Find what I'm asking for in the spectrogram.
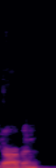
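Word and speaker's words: Dar-Benn: Darben? Is that how you pronounce it? – Yeah, Darben.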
